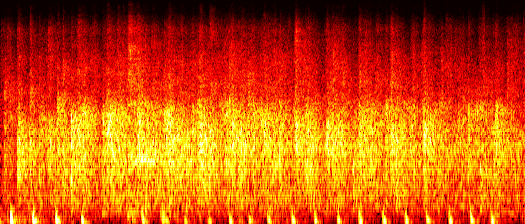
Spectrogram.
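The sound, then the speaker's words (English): Audience round of applause, a dense and steady wash of many hands clapping that holds at an even loudness for the whole stretch, with no voices standing out. “I'm going to ask for a round of applause.”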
